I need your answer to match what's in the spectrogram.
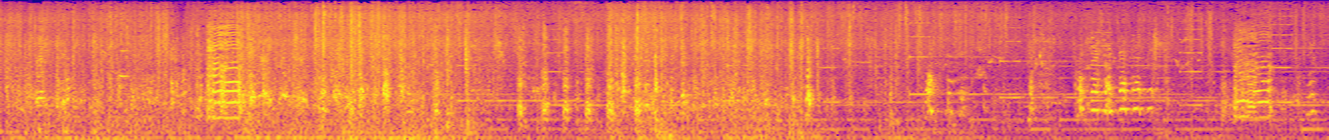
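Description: hens clucking

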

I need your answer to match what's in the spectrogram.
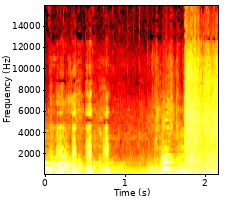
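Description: dog barking

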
